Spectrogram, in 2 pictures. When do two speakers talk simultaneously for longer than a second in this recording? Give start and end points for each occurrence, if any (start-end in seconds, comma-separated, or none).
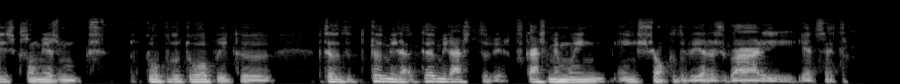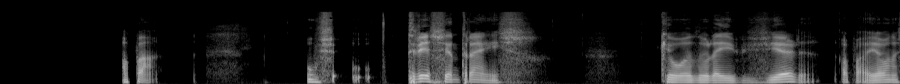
none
